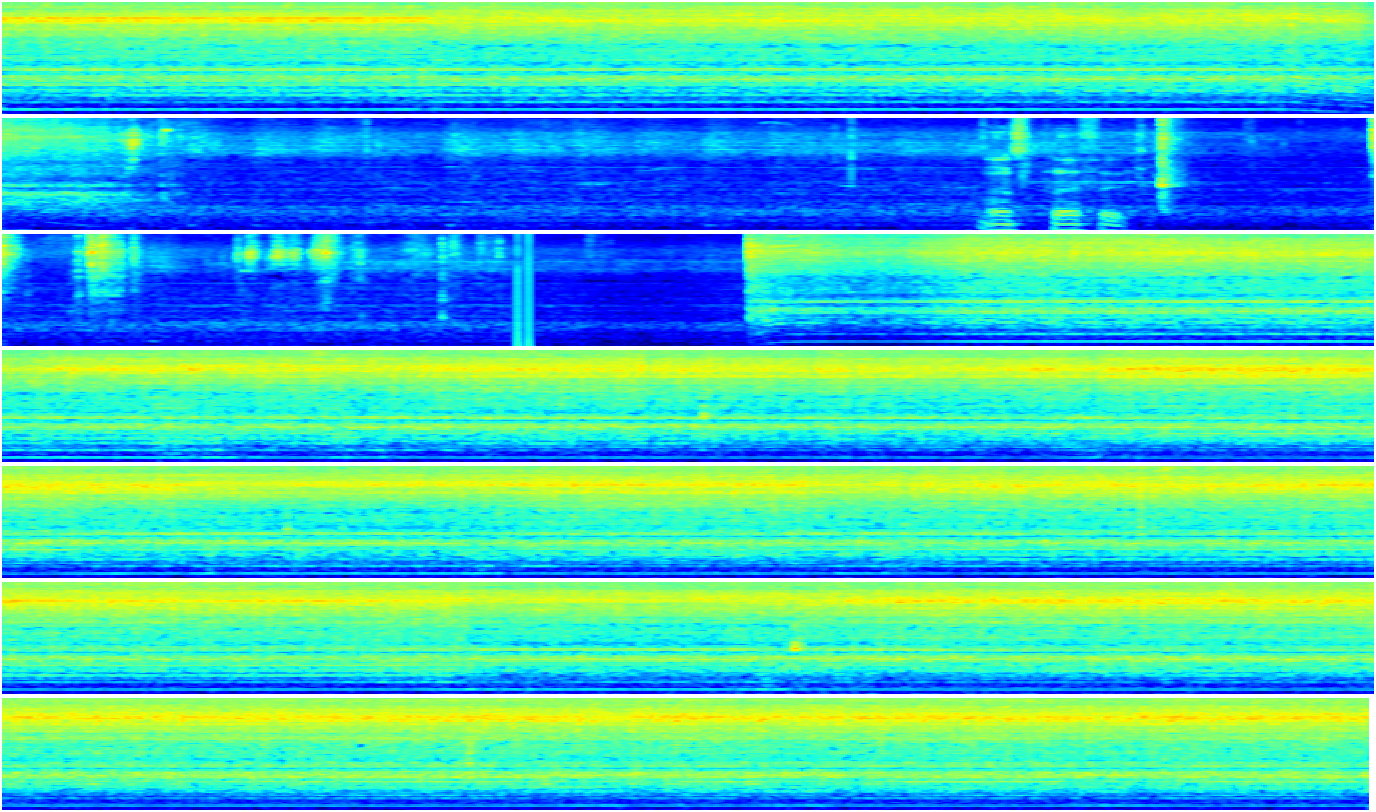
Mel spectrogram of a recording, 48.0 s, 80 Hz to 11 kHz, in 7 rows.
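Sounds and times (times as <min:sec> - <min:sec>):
mini lathe motor whine: 0:00.0 - 0:07.8, 0:17.4 - 0:47.9.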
